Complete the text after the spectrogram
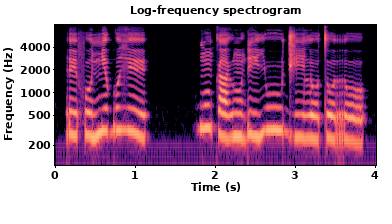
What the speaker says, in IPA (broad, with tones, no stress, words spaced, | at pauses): ɾe˨fo˨ ɲe˦ɡʷi˦ɣɪ˦˨ | ɡʷũ˦ka˨ɣũ˨ɗi˨ juː˦d͡ʒi˨ lo˨ to˨ro˨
